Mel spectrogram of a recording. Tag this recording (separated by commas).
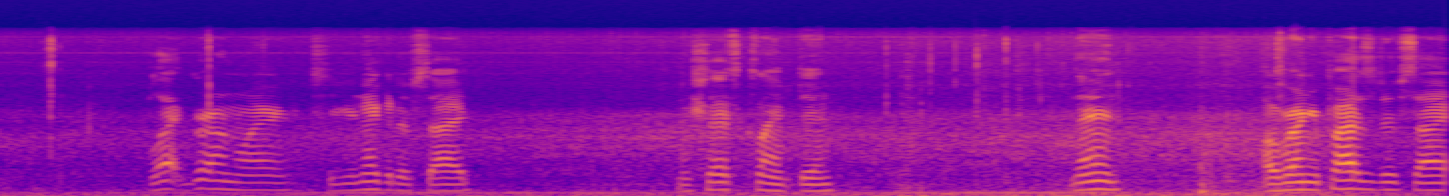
Speech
